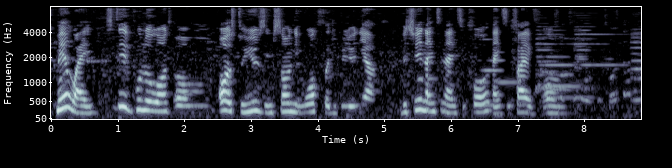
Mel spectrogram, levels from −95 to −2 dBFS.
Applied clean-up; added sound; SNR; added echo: classical method Wiener filter.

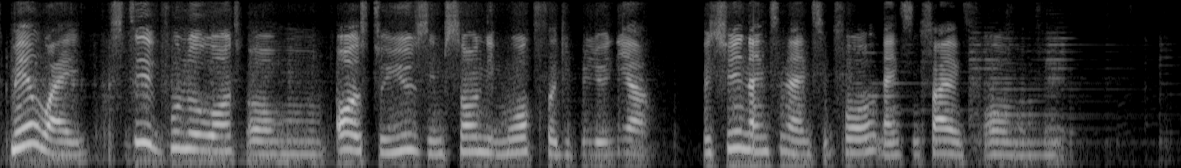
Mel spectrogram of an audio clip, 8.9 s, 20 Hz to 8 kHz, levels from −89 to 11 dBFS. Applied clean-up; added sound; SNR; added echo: neural mask model RNNoise.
